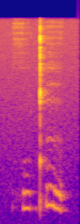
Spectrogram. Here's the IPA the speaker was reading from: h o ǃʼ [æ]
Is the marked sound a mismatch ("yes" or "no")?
yes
